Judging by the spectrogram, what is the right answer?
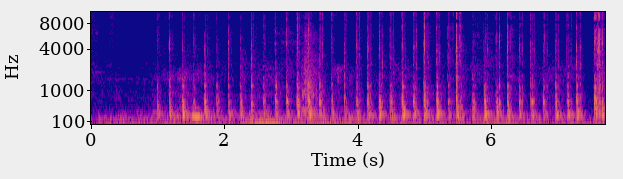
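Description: A hand briskly rubbing and scratching a cat's fur, a quick run of rustling strokes several times a second, starting about a second in.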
